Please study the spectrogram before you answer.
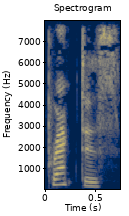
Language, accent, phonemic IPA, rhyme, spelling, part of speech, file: English, US, /ˈpɹæktɪs/, -æktɪs, practise, verb / noun, En-us-practise.ogg
- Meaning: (verb) 1. To repeat (an activity) as a way of improving one's skill in that activity 2. To repeat an activity in this way 3. To perform or observe in an habitual fashion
